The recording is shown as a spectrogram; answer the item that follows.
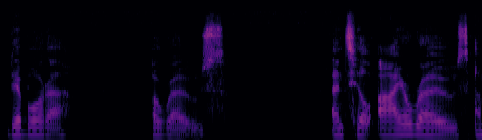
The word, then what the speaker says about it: Deborah: Actually, the way you're supposed to say it is Deborah. That's how you say her name. It's Deborah.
